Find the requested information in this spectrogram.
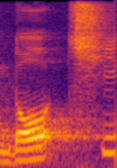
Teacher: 어미 지가 와서 히읗과 결합되며 거센 소리로 너치 이렇게 소리가 나는 거죠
